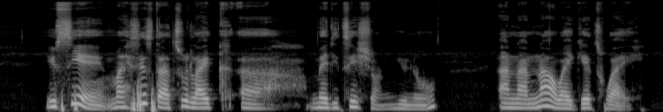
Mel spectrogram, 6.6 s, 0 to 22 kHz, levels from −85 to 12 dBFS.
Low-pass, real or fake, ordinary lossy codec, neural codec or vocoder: none; real; none; none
